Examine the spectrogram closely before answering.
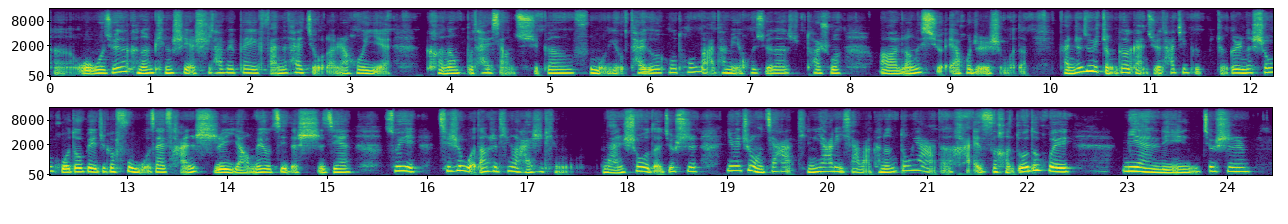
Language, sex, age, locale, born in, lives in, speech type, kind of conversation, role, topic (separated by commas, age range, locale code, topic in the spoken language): Chinese, female, 25-29, zh-CN, China, Germany, conversation, advice, user, 在家庭压力下，我如何保持自我？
